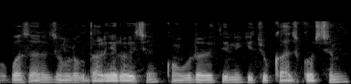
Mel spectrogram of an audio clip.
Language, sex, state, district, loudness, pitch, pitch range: Bengali, male, West Bengal, Paschim Medinipur, -24 LUFS, 100 Hz, 95-105 Hz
